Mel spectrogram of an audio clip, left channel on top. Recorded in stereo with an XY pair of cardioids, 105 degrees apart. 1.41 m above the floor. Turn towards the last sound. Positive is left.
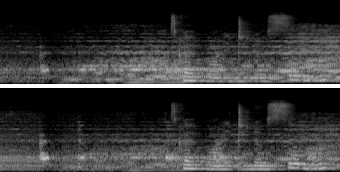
turn(degrees=-50)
